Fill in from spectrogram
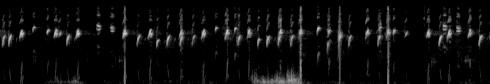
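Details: A female European goldfinch calls steadily in a batbata used to encourage a male to sing. Evenly paced high tinkling chirps follow one another closely, with one short low rustle midway.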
